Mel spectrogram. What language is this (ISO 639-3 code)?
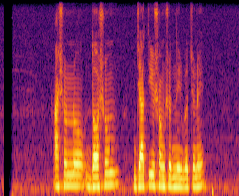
ben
